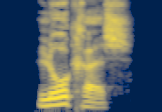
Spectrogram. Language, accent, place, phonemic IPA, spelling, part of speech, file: German, Germany, Berlin, /ˈloːkʁɪʃ/, lokrisch, adjective, De-lokrisch.ogg
- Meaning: Locrian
